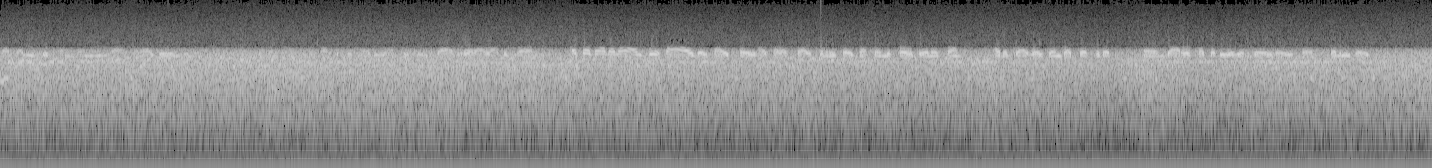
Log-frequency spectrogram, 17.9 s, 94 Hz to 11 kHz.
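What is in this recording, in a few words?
PD50, slow-scan television; KB9CJV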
